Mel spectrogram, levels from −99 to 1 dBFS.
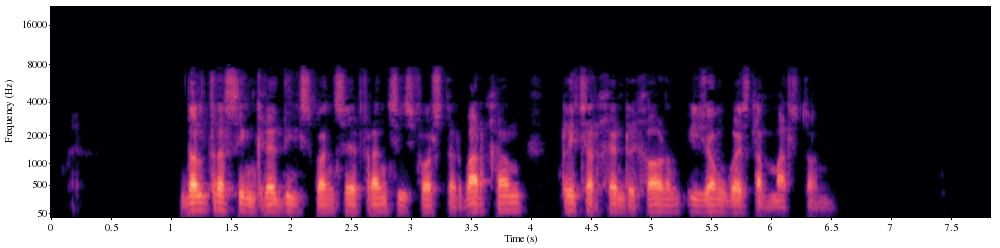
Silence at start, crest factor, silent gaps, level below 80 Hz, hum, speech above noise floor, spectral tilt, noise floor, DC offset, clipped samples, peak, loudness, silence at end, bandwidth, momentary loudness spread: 1.1 s; 22 dB; none; -62 dBFS; none; over 62 dB; -5 dB/octave; under -90 dBFS; under 0.1%; under 0.1%; -6 dBFS; -28 LUFS; 1.45 s; 7.8 kHz; 10 LU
